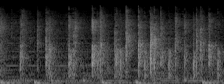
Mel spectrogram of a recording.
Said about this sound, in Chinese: 大家掌声谢谢绵绵吧。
